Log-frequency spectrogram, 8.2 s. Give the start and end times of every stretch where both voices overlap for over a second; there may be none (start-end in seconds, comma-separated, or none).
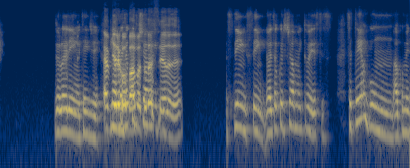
2.1-3.6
